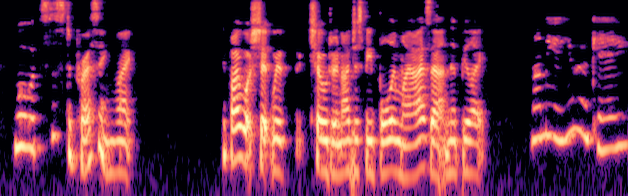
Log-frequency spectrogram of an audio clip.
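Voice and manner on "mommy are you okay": put-on creepy child voice, very high, soft and hushed. Imagining children asking after her while she cries at a movie; creepy child voice. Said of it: "that was pretty creepy how I said that".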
